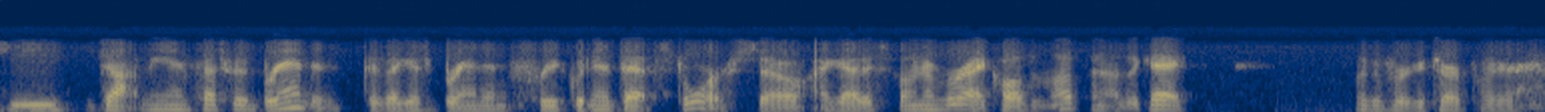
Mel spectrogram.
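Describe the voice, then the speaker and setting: Talking at a very fast pace, a man with an American accent keeps a fairly even intonation. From US South, Georgia. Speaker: rock band singer. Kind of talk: interview. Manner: hesitant, many fillers.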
